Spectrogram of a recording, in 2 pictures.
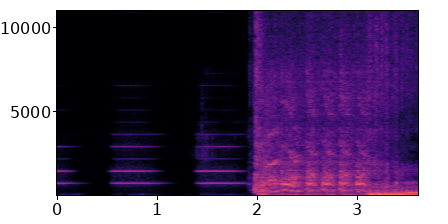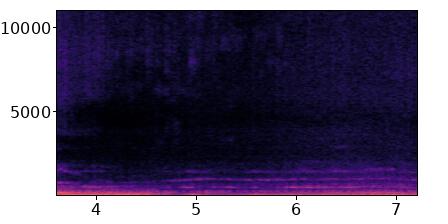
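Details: Porsche 944 stolen and dumped for a year in the woods, first start after reconnecting the engine signal wire to restore injector pulse: three warning chimes, quick crank, catches and revs cleanly then settles; normal start and rev.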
